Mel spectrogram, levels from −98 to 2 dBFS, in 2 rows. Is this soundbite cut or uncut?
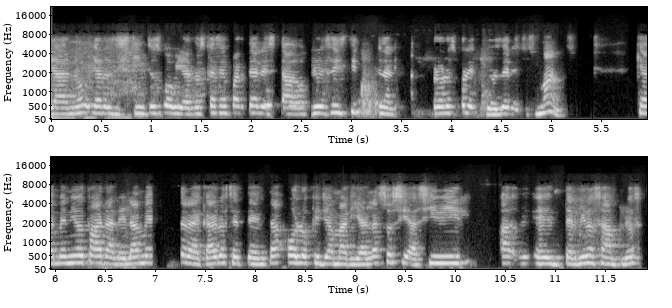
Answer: cut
